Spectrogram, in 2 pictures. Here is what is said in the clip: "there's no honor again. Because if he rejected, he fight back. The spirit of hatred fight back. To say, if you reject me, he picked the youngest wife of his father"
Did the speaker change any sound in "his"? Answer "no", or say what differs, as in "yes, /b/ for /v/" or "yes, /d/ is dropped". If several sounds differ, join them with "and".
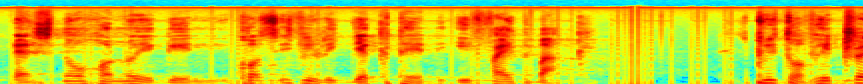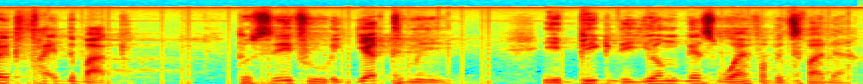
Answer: yes, /s/ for /z/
